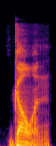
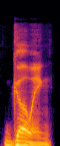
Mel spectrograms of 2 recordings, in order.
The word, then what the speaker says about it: going: Watch out for these three common mistakes. Incorrect. Going. Correct. Going. Many speakers drop the final G sound in connected speech which makes them sound much more casual.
